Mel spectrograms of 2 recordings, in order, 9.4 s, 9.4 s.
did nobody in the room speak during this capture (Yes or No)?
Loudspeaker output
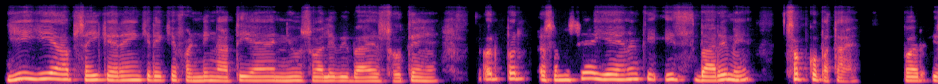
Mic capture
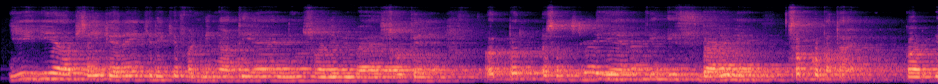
Yes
